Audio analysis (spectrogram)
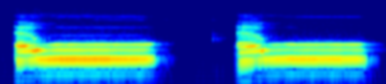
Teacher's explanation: Donc, en fait, on la prononce comme on prononce un waouh, on prononce un dhamma, c'est-à-dire qu'on a une action, la langue qui recule et les lèvres qui avancent bien vers l'avant. il faut vraiment déjà bien réaliser la dhamma, le waw en soi.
